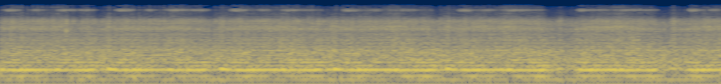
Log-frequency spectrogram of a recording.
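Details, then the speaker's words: Faulty tumble dryer awaiting a second engineer visit: loud continuous rumble with a low hum and a faint knock about once a second as the drum turns. Rumbling noise. "I'll do it once more. You can hear the noise is dreadful."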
